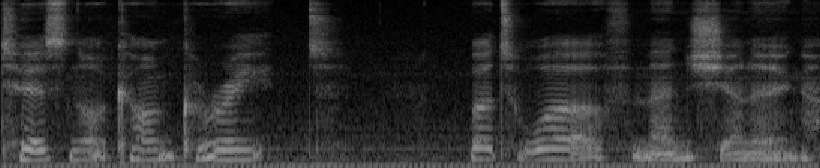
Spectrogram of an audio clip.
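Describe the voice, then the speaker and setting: A man's put-on character voice, very slow, over clear background noise. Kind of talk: archaic gothic monologue. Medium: solo performance. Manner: formal, measured, somber.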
